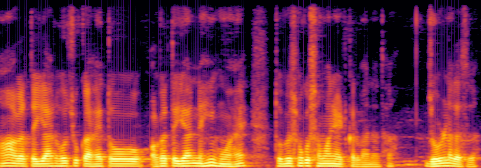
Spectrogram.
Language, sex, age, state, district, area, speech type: Hindi, male, 18-30, Madhya Pradesh, Betul, urban, spontaneous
